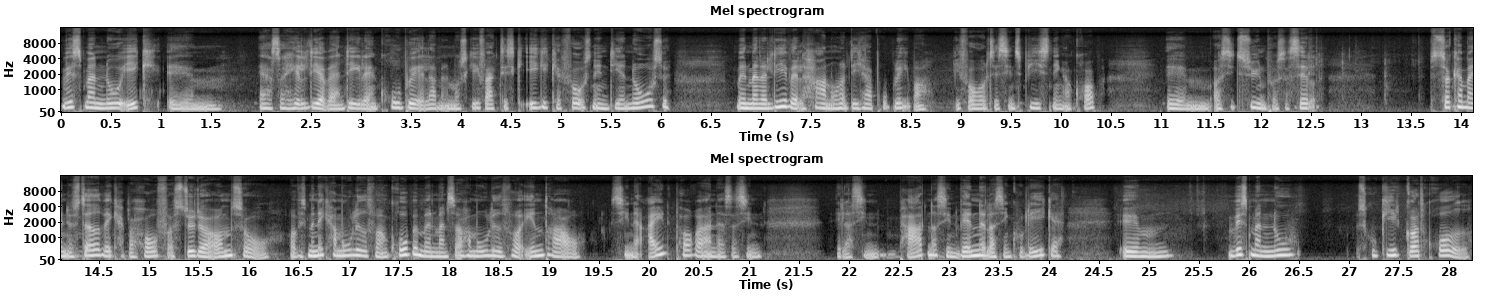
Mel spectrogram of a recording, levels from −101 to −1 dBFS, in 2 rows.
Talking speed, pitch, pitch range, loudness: 210 wpm, 200 Hz, 185-220 Hz, -20 LUFS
